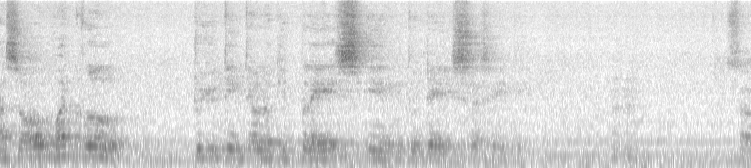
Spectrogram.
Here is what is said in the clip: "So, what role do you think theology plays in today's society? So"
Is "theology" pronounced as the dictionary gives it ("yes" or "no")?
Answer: no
